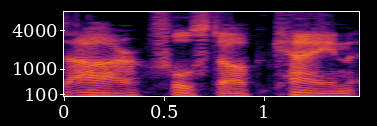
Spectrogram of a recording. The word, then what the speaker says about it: Brian R. Kane: To pronounce that for you, that's not arcane like the word. It is R full stop Kane, Caine, like Michael.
